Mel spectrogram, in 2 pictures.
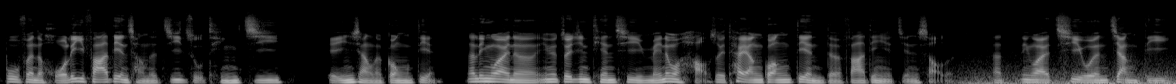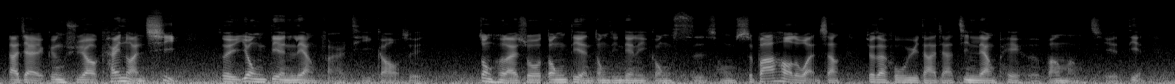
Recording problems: wind noise on the microphone; occasional gusts; from 9.5 s on; 15 dB below the speech

